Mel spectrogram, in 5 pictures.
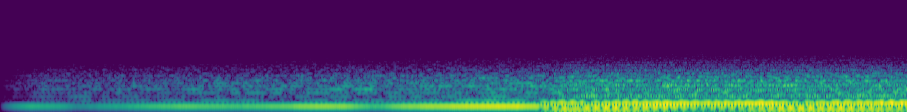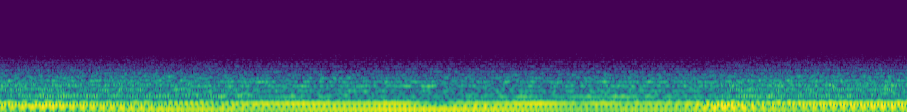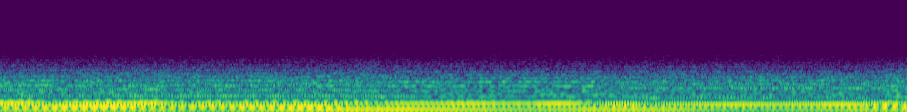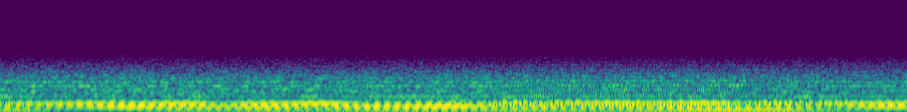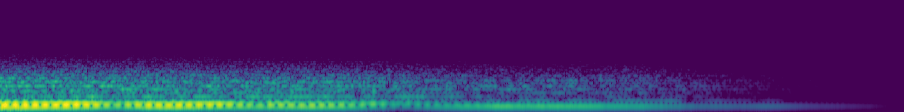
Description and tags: hiss and boo
Ambient pad for a musical soundscape for a production of Antigone
ambient, dark, deep, drone, musical, pad, soundscape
